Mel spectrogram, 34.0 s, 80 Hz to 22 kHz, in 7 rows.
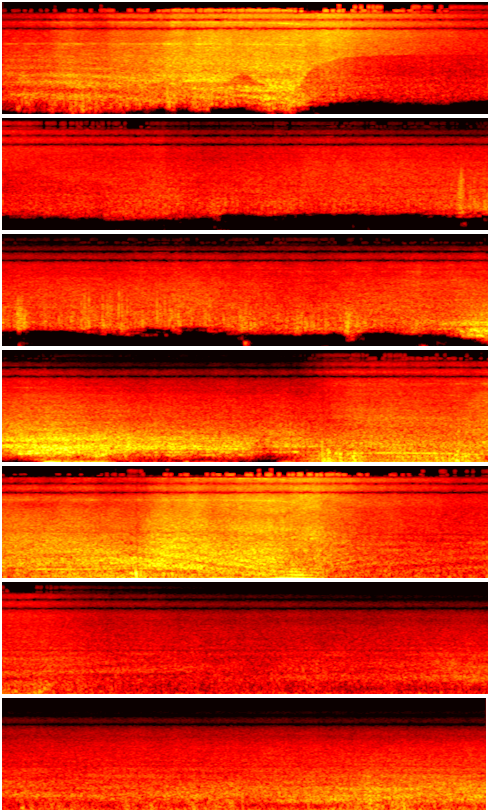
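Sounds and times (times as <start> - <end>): wind: 0.0 - 34.0
surf: 13.1 - 25.6
propeller aircraft passing: 17.3 - 26.2.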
